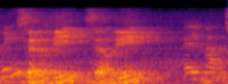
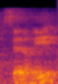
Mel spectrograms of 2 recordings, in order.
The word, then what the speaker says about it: céleri: Donc, la caïda de E muet, la perte de E muet de la syllabe suivante, de E muet, fait que le E, même s'il a l'accent circonflexe, se prononce E ouvert.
